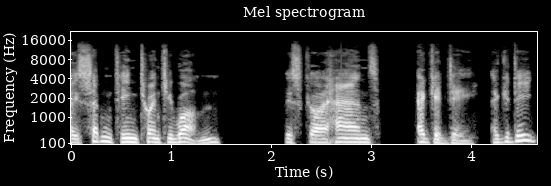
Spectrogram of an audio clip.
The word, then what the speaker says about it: Egede: Egede, you're more of a Scandinavian pronunciation.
